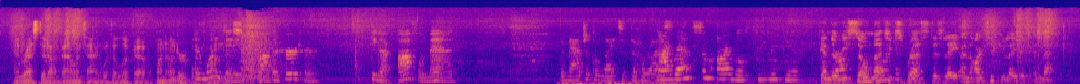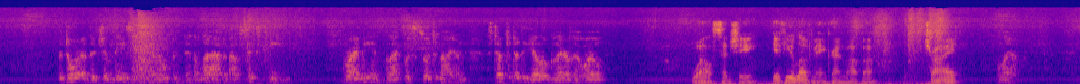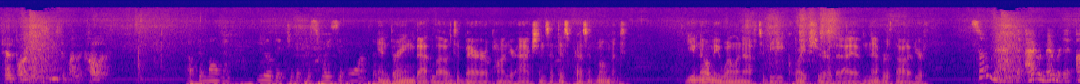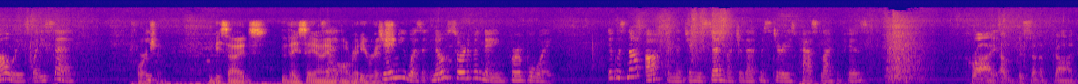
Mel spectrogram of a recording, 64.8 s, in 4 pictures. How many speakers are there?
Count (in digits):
6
